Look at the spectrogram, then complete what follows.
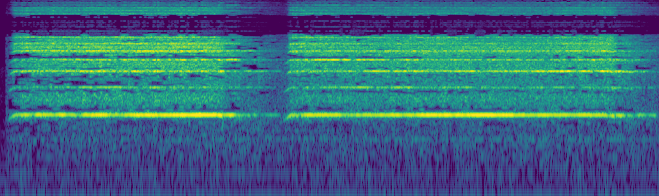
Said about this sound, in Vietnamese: Cách một lát, có tiếng súp lê thổi ầm ép.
